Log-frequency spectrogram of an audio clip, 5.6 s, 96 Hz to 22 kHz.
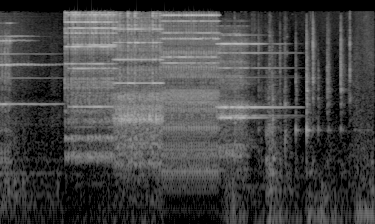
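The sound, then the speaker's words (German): The old-fashioned mechanical bell of a 1970s or 1980s telephone, a film prop, rings loudly in a sustained metallic burst, then fades into a few scattered clicks and rattles. “Also die ganzen 70er, 80er Jahre Telefone ist nach wie vor immer ein Dauerbrenner.”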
